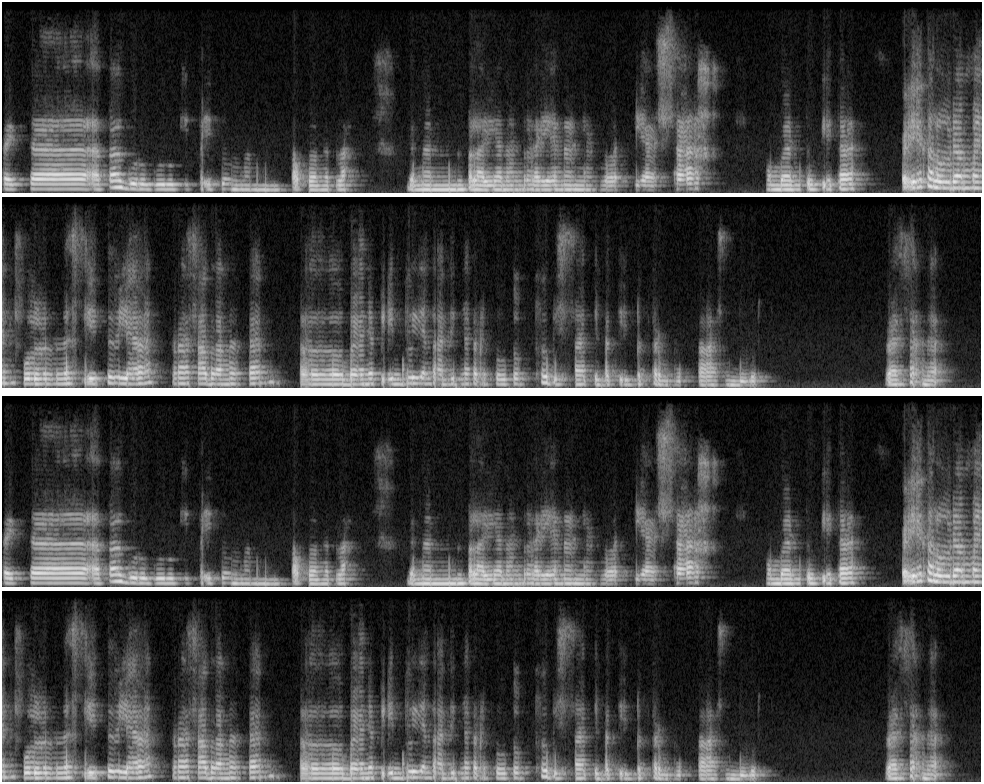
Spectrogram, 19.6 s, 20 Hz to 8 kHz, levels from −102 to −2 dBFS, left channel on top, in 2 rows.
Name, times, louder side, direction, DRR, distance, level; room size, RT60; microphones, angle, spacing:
voice 1, 0.0-3.5 4.0-7.1 7.6-8.5 9.0-12.5 12.8-16.5 16.8-17.3 18.6-19.2, equal, ahead, 13 dB, 0.5 m, -23 dB
15.0 x 5.6 x 3.3 m, 0.33 s
head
